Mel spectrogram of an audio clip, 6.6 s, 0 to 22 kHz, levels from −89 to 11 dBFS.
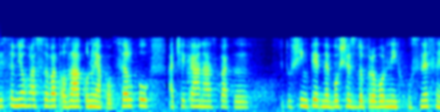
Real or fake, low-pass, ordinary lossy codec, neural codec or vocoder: fake; 5.4 kHz; AAC, 32 kbps; codec, 16 kHz, about 1 kbps, DyCAST, with the encoder's durations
